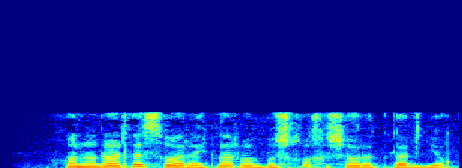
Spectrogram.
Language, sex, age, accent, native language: Uzbek, female, 25-34, Surxondaryo, Uzbek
